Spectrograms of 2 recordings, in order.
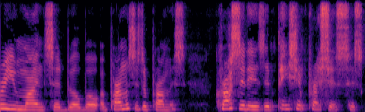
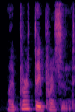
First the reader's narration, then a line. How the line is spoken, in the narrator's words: he whispered to himself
